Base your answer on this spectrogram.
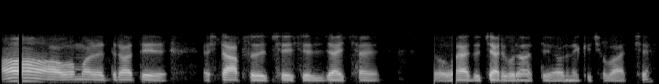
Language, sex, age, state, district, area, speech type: Maithili, male, 18-30, Bihar, Darbhanga, rural, conversation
